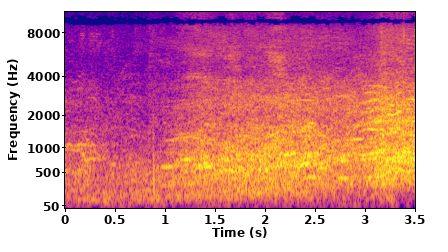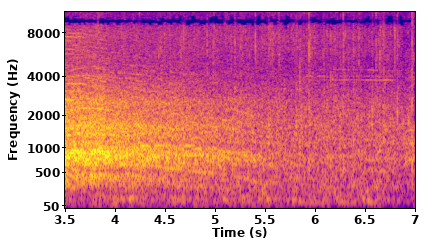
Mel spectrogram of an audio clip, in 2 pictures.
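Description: A large stadium crowd roars and cheers as a goal is scored.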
